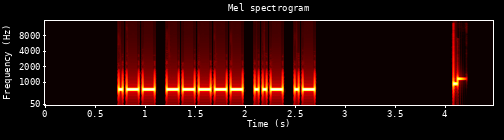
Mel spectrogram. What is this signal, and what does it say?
Morse code, heard as a keyed tone, about 30 wpm, 700 Hz. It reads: W0UA
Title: Call Signs - 30wpm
